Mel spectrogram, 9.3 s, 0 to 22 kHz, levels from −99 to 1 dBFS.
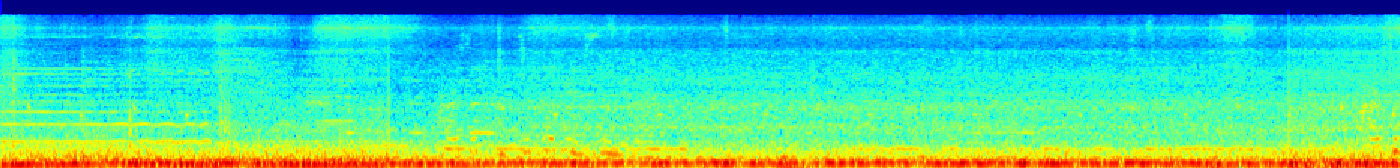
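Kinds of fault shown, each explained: Channel delay (comb filtering): from 2.59 to 8.59 s the sound turns hollow and phasey, with fixed notches starting near 40 Hz and repeating evenly upward. One channel arrives around 10 ms late, and summing both to mono cancels their shared content at those frequencies.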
